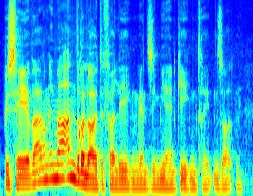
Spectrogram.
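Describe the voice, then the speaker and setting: An actor playing a shy, embarrassed young prince in a radio play, speaking formally and hesitantly. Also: male voice, fairly low pitch, big pitch swings, racing. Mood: flustered, formal. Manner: formal, hesitant, self-conscious. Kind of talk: German radio play acting.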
